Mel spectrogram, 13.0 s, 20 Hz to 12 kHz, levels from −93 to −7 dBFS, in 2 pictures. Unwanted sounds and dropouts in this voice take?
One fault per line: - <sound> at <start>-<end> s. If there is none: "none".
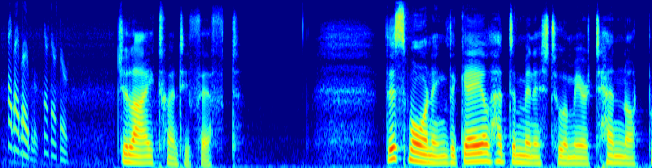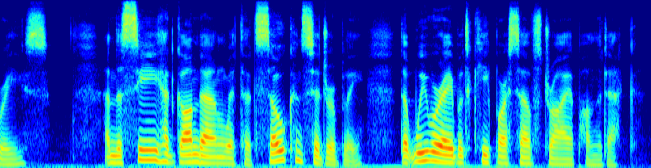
- chirp at 0.1-0.8 s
